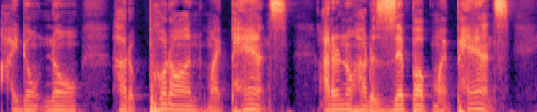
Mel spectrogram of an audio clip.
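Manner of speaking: mock exasperated, loud, helpless, frustrated tone. Retelling how a friend complained about his pants: imitating someone frustrated. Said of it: "he's so frustrated".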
